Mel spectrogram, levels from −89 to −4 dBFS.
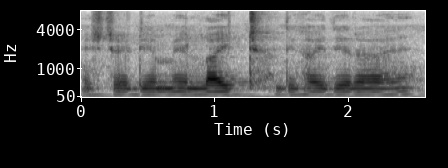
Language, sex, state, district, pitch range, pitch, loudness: Hindi, male, West Bengal, Alipurduar, 105-110 Hz, 110 Hz, -18 LUFS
